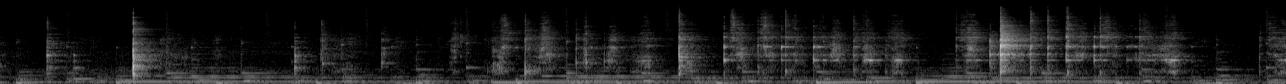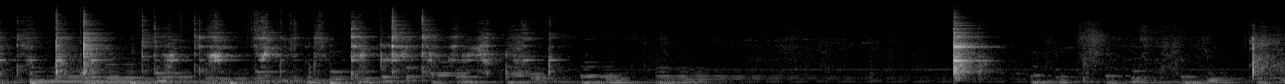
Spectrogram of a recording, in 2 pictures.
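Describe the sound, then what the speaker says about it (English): Rice is mixed into cooked taco meat in a pan for a dehydrated backpacking meal, a long run of scraping and clinking of a utensil against the pan that fades near the end before a final sharp knock. "Now we'll take and mix this rice in with it."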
